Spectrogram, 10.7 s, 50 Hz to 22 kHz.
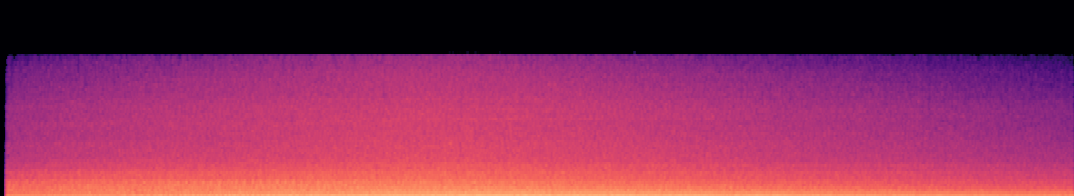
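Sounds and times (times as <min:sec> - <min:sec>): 
Renault Midlum 270 truck: 0:00.1 - 0:10.7.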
